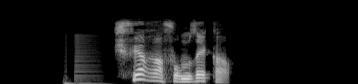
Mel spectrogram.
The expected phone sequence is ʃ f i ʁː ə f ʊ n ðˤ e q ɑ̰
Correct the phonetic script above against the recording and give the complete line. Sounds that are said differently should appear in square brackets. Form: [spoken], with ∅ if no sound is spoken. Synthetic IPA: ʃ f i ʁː ə f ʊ [m] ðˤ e q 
